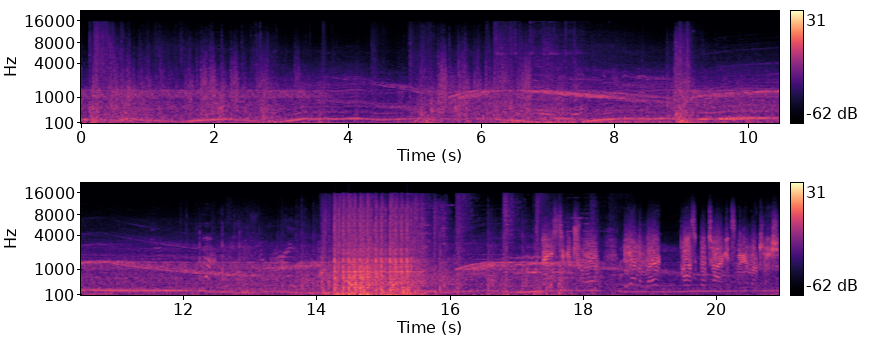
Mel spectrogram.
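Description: A car engine revs up and down as the car drives.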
